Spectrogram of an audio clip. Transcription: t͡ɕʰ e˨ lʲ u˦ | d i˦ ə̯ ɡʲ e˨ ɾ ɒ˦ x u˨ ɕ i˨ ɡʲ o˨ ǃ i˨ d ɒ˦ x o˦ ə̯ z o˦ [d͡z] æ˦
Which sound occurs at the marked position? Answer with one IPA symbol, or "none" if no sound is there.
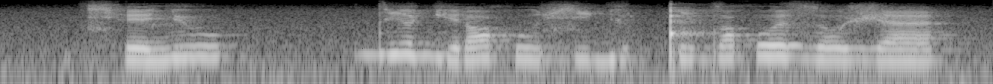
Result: ʒ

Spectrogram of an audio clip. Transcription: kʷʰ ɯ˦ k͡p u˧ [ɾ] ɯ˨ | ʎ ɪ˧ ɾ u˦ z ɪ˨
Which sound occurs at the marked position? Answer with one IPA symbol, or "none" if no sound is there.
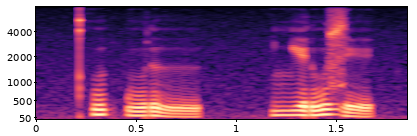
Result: ɾ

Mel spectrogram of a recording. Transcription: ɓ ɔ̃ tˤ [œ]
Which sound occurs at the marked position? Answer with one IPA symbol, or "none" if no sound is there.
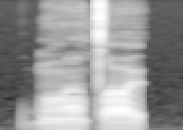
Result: œ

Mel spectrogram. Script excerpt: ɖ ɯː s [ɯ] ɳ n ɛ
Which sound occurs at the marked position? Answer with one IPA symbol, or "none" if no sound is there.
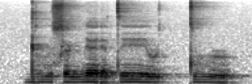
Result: ɤ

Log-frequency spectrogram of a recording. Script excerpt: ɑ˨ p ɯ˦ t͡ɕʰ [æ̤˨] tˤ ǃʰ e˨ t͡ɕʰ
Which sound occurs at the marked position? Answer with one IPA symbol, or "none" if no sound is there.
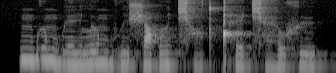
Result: æ̤˨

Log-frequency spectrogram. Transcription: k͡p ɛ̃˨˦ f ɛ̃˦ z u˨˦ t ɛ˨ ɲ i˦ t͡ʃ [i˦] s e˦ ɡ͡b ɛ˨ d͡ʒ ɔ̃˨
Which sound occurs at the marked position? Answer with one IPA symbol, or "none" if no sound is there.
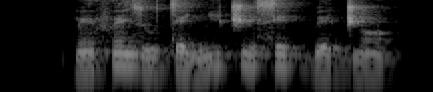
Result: ɨ˦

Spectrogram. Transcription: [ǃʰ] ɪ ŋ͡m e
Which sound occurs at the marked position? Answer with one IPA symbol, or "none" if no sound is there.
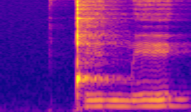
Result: ǃ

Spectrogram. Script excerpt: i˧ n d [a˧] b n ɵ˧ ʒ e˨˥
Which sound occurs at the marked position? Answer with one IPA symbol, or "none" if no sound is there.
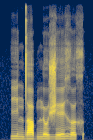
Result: a˧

